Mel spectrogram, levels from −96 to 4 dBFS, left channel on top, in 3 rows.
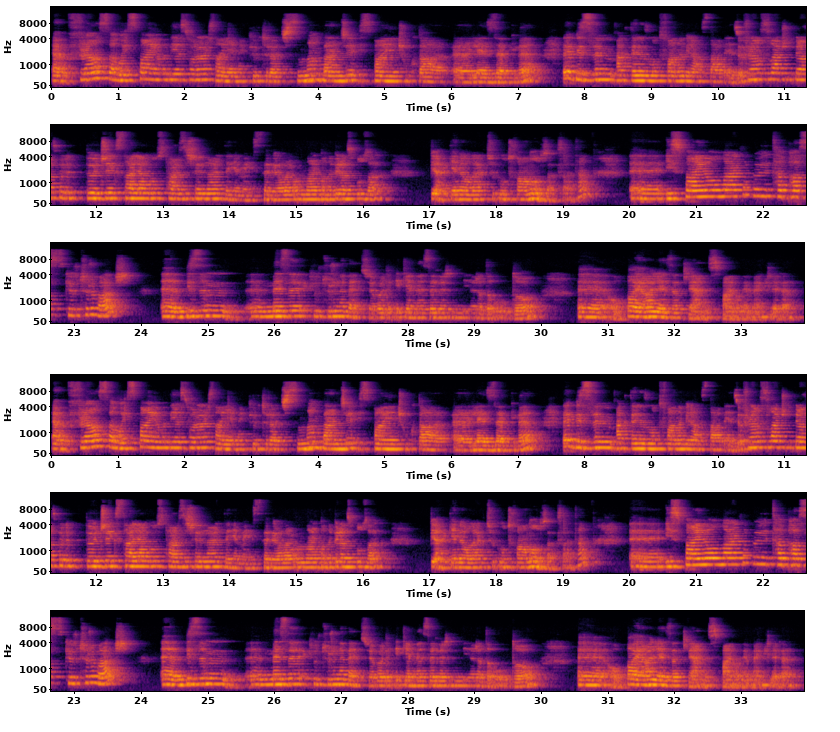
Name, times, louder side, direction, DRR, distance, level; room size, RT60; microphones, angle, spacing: voice 1, 0.0-16.6 17.0-23.8 24.3-33.8, right 1 dB, 30° right, -3 dB, 0.8 m, -25 dB
4.0 x 2.9 x 2.5 m, 0.62 s
head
